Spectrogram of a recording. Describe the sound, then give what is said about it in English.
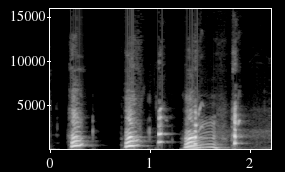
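A voice imitates a female dog barking in her sleep: about six short, hiccup-like yips and whimpers in an uneven rhythm, with one longer wavering whine in the middle. “when she's barking in her sleep, makes sounds that are like hiccups.”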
